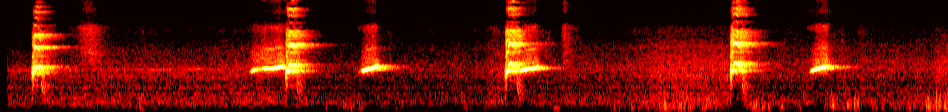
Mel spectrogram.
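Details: A black francolin calling in Kalabagh jungle forest during its March–May mating season, calling for a female amid fighting, repeats a harsh grating phrase ending in a rising whistle every two to three seconds over soft hiss.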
